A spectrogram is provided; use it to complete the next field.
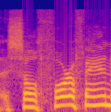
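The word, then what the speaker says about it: sulforaphane: Uh, of course we just talked about um uh sulforophane. That's how they pronounce that.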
